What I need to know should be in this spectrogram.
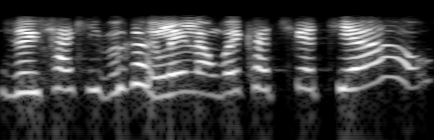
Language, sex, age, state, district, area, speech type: Bodo, female, 18-30, Assam, Baksa, rural, conversation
